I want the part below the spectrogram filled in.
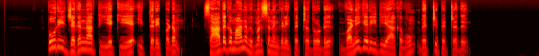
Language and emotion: Tamil, neutral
